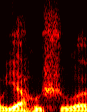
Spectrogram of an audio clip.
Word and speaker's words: Yahushua: So Yahushua is the true pronunciation.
